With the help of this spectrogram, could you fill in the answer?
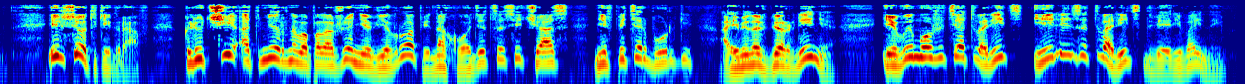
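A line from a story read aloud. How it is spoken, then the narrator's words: Almost cheerful. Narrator (Russian): Сергей Дмитриевич Сазонов почти весело сказал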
